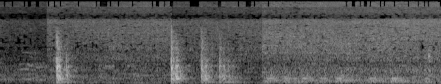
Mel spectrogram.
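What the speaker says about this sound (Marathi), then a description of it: "कांदा आणि मिरची भाजली आहे तर ह्याच्यामध्ये आपण भाजी टाकून घेऊ" Leafy greens dropped into a pan of fried onion and green chili, giving a steady hissing sizzle with a few brief louder bursts and stirring scrapes, close and moderately loud with no talking.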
